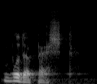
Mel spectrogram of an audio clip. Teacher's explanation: that letter S at the end is pronounced as sh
